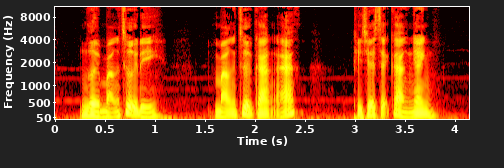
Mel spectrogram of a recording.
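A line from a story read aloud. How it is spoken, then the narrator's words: Quiet cold sneer. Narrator (Vietnamese): Tần Triều Vân thì âm thầm cười nhạt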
